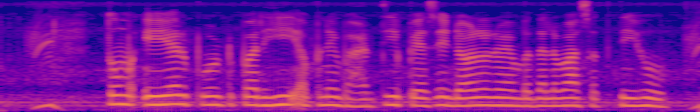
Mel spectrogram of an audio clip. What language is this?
Hindi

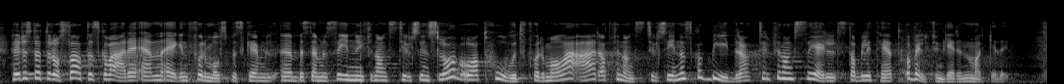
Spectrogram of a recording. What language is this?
Norwegian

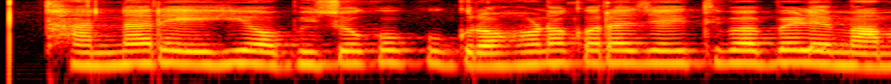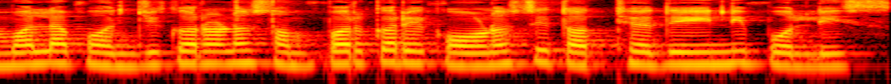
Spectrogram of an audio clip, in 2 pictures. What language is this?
Odia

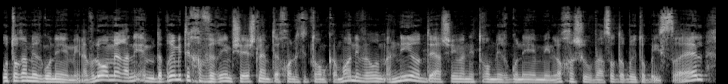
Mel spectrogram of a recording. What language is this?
Hebrew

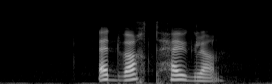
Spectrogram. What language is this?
Norwegian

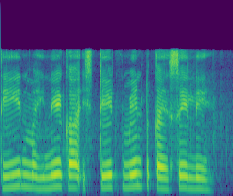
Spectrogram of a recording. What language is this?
Hindi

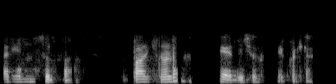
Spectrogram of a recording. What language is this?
Nepali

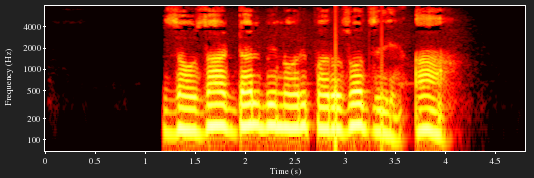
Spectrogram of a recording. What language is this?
Gawar-Bati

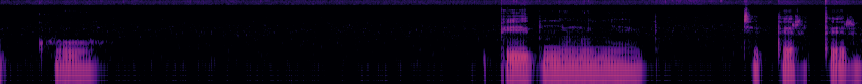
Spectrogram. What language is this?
Kalenjin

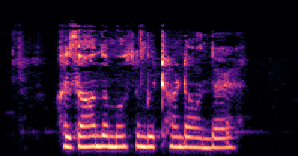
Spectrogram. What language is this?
Northern Hindko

